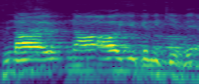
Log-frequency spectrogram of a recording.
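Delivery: loud, exasperated, frustrated yelling.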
